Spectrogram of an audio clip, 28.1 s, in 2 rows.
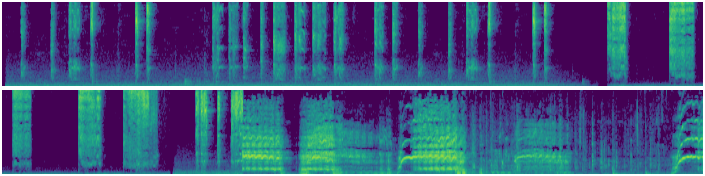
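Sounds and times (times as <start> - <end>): faint low hum: 0.1 - 18.8
hamster squeaking: 0.4 - 2.0, 4.2 - 9.9, 12.1 - 12.6, 13.4 - 14.7, 15.6 - 17.2, 17.9 - 18.9
hamster squealing: 4.2 - 6.9, 12.1 - 12.6, 13.4 - 14.7, 15.6 - 17.2, 17.9 - 18.9.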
